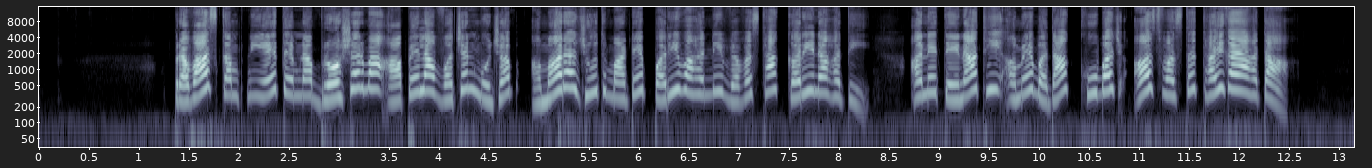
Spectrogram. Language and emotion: Gujarati, angry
